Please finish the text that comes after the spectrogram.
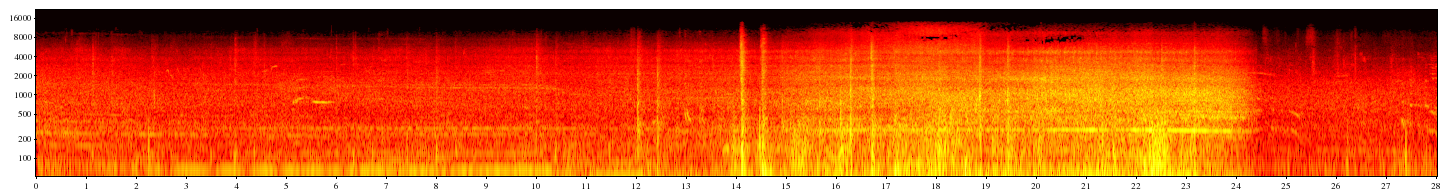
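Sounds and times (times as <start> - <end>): diesel train engine: 0.0 - 25.8
wheels clacking over rail joints: 11.3 - 24.4.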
